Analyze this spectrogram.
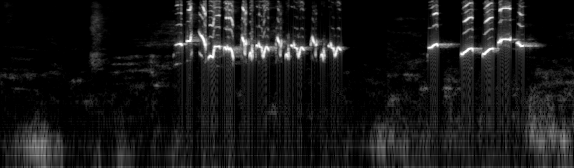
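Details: Sooty-headed bulbul singing energetically, used as a lure and master recording: one long bubbling phrase of fast warbled whistles, a short silence, then a brief phrase of three to four clear notes, with low background rumble.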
